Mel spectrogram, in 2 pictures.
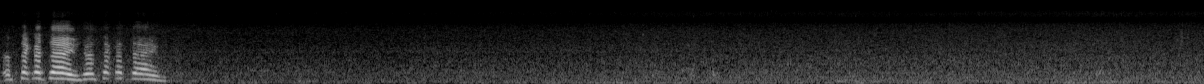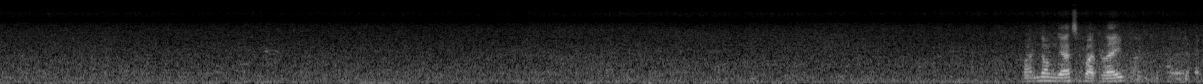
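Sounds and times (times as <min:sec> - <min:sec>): waterfall rushing: 0:00.0 - 0:01.9, 0:13.0 - 0:24.0.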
